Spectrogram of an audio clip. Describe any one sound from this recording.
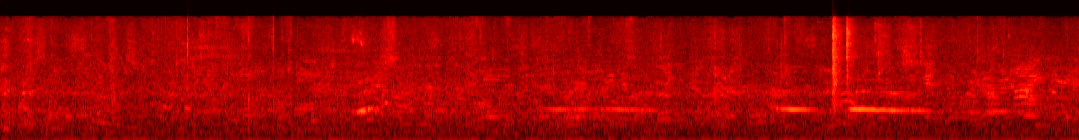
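Adult men and women murmur quietly outdoors.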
